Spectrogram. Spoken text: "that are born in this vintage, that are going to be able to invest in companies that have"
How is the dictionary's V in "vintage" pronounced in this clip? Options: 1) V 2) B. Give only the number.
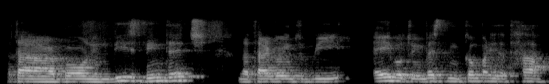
1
